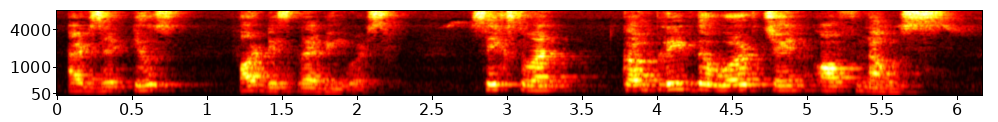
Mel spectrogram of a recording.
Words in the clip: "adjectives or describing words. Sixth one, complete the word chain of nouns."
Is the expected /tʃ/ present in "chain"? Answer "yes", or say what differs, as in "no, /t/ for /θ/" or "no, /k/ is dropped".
yes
